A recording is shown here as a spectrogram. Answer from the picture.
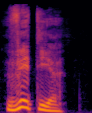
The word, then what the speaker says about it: Vitya: V-I-T-Y-A. Is that how you say it? – Vitya. – Very good.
